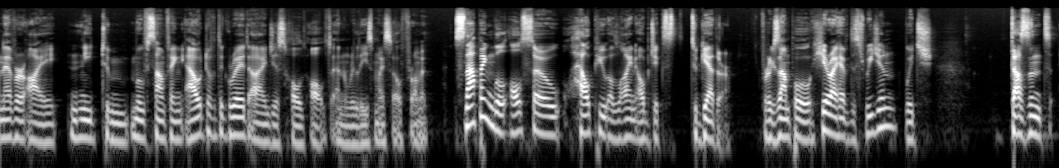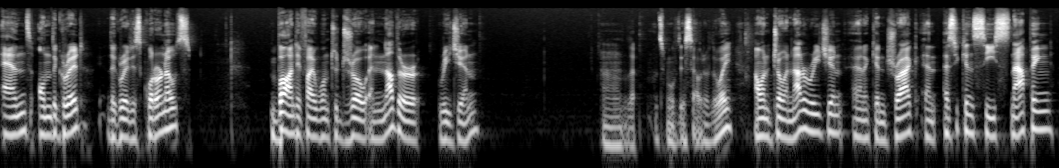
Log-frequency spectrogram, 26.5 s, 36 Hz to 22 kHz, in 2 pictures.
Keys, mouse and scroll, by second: 0.0-1.3 drag, 2.0-5.4 drag, 17.9 ctrl+scroll down 2, 18.5 ctrl+click, 19.5 ctrl+scroll down 2, 20.6 click, 21.5-22.0 ctrl+scroll up 2, 22.5 ctrl+d, 23.2-26.4 drag.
